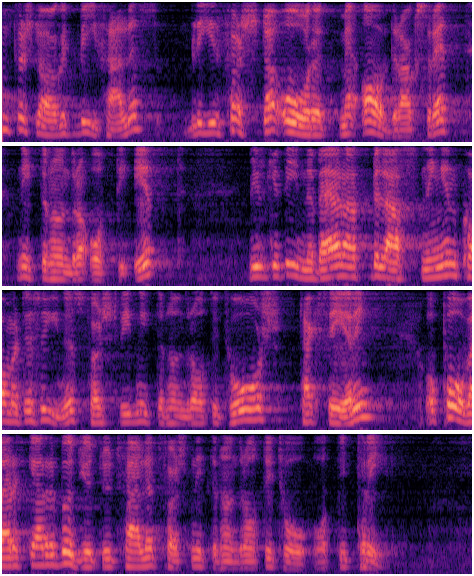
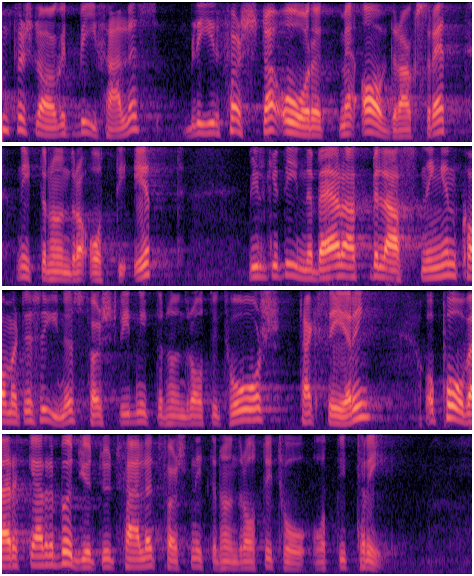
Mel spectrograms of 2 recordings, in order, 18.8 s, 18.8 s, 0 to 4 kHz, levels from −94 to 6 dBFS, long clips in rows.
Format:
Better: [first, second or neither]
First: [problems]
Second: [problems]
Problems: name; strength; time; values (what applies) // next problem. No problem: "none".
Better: second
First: room echo; dies away in 0.1 s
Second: none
